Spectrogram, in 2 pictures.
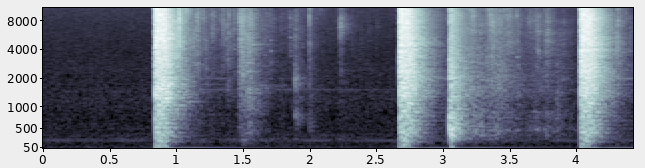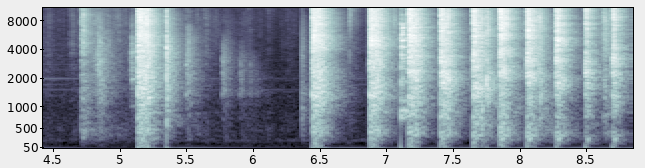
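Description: Tiberius T8.1 CO2 paintball gun firing Bulls Breaker balls at a dummy head, each shot a sharp crack. A few single shots a second or so apart, then a rapid string of about five shots a second from about six and a half seconds in.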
